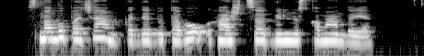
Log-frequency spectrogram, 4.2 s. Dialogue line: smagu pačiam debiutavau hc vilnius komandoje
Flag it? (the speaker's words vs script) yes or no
yes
